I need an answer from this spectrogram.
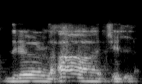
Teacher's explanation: അപ്പോ ഢ എന്നുള്ള അക്ഷരം ഋഗ്വേദത്തില് അതിന്റെ ഉച്ചാരണം ള എന്നാണ്.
